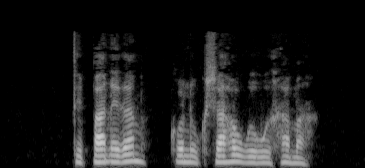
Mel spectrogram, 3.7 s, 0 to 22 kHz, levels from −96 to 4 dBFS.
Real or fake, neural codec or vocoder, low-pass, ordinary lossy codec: fake; vocoder, 22.05 kHz, 80 mel bands, WaveNeXt; 9.9 kHz; MP3, 48 kbps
